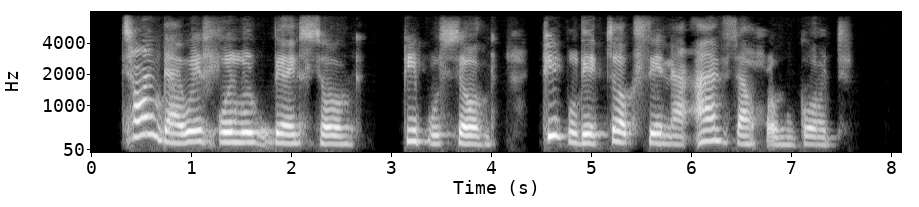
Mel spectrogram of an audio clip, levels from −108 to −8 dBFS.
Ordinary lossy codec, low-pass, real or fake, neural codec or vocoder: none; 7.2 kHz; fake; codec, 16 kHz, 1 kbps, FreqCodec, larger model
